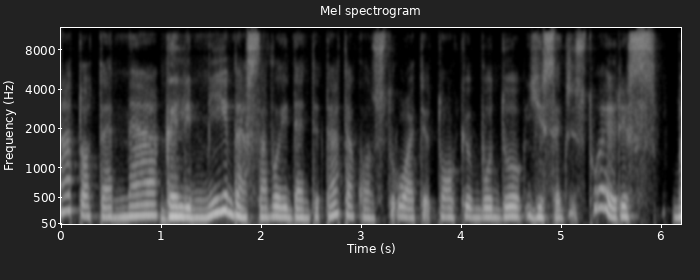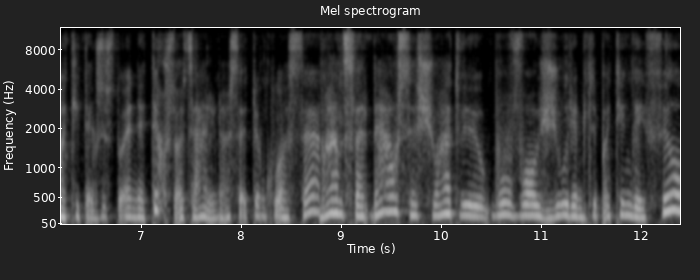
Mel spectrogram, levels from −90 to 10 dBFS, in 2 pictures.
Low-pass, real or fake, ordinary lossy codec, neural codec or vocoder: 10.8 kHz; fake; Opus, 32 kbps; vocoder, 44.1 kHz, 128 mel bands every 512 samples, BigVGAN v2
